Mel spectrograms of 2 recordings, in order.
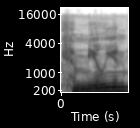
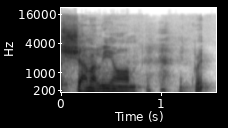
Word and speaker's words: chameleon: the main characters uh had never heard the word chameleon before he'd only read it in print so he pronounced it that's the chameleon it's chameleon another word that comes to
